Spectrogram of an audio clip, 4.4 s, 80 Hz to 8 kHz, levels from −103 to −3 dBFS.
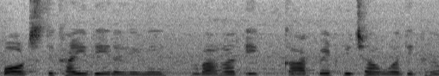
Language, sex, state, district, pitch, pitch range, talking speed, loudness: Hindi, female, Gujarat, Gandhinagar, 185 Hz, 175-195 Hz, 165 wpm, -18 LUFS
